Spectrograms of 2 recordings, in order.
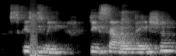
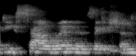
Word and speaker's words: desalination: like carbon capture, like desalination. I always want to add an extra syllable and say desalinization, but that's wrong.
